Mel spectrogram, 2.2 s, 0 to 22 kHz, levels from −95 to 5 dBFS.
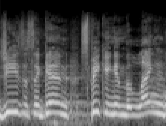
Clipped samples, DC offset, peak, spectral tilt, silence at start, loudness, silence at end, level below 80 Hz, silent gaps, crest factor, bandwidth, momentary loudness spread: under 0.1%; under 0.1%; -2 dBFS; -4.5 dB/octave; 0 s; -17 LUFS; 0 s; -50 dBFS; none; 14 dB; 13 kHz; 4 LU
